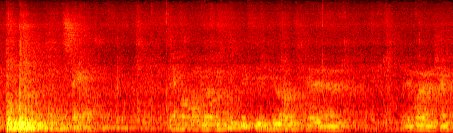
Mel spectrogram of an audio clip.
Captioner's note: speaking in a foreign language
